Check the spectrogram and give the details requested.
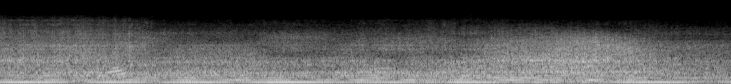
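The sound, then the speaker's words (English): A lawn mower engine, run by city workers mowing the grass on the Jefferson Davis Parkway neutral ground on a gray day, drones steadily throughout, a loud low hum with a buzzy rough edge that swells and eases a little as the mower works across the grass. “You can hear the sound of the mower there.”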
